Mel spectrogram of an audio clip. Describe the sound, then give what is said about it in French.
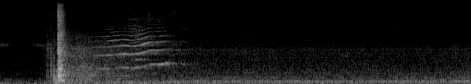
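A window shutter outside bangs once with a sharp, loud clap, followed by a brief high, wavering creak as it swings, then a steady low rumble continues underneath with no voices. “Oh, imbécile, c'est juste le volet dehors qui claque.”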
